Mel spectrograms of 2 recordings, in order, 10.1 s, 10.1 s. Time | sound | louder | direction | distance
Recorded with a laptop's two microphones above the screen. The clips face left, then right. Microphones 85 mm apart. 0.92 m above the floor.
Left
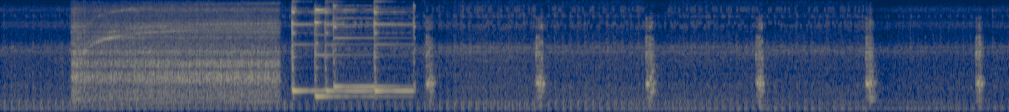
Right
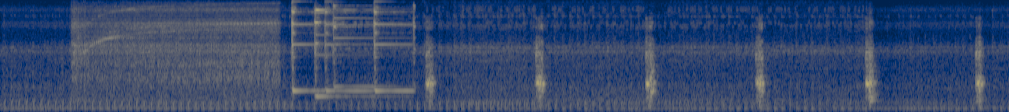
0.7 | a blender | left 11 dB | 70° left (ahead or behind) | ?
2.9 | a doorbell | left 9 dB | 40° left (ahead or behind) | ?
4.2 | ticking | right 4 dB | 20° right (ahead or behind) | ?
